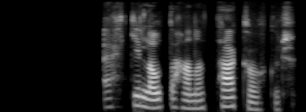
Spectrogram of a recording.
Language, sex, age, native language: Icelandic, female, 8, Icelandic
